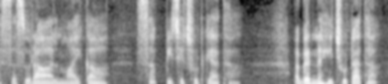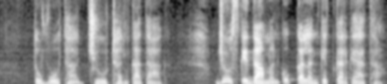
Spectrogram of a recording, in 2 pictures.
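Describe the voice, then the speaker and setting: Low-pitched woman narrating a story. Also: warm tone, dry recording. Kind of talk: scripted dramatic story narration.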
